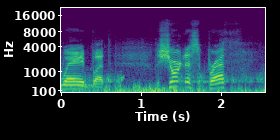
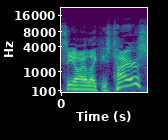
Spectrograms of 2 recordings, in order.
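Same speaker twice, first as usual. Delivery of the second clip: plain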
